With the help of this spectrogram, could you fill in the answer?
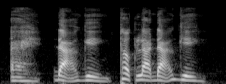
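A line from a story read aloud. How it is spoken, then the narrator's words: Exultant loud laughter. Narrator (Vietnamese): Thiết Đồ cua quơ nắm đấm, cười lớn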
